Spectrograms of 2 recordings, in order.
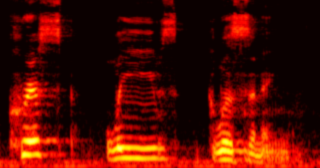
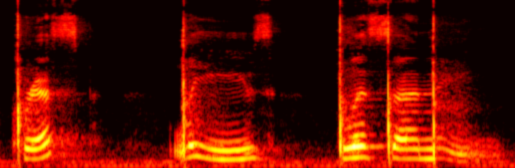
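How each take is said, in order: First: Said in the usual way. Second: "Crisp leaves glistening" split with a pause after each word; syllable by syllable. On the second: Shown as a demonstration. Teacher checking the syllables of the haiku line by line. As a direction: count out "Crisp leaves glistening" one piece at a time. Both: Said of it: "let's test out their haiku".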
